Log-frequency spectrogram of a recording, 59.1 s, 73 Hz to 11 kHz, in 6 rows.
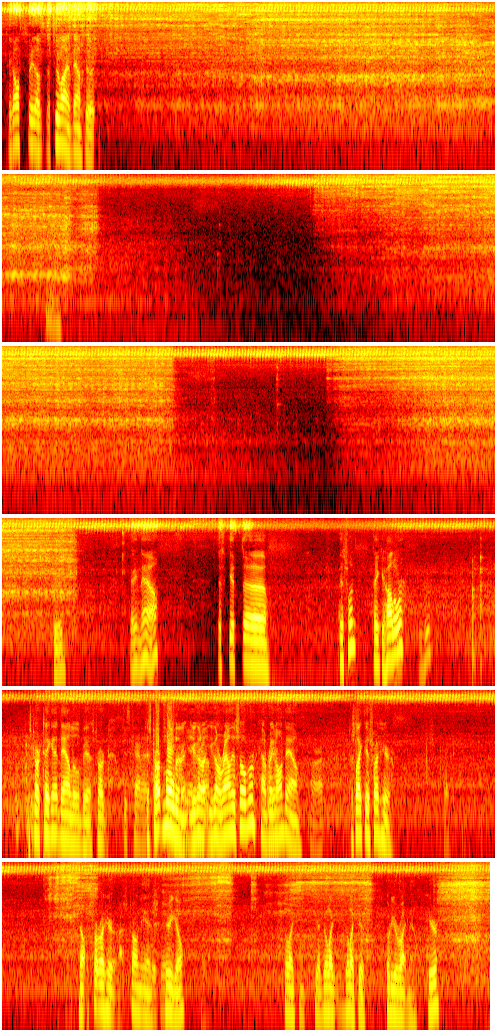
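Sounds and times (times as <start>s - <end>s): lathe high whine: 0.0s - 11.8s, 26.2s - 31.2s, 50.1s - 59.0s
lathe tool cutting wood: 0.2s - 11.8s, 16.1s - 23.2s, 26.2s - 31.2s, 50.1s - 57.1s, 57.8s - 59.0s.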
